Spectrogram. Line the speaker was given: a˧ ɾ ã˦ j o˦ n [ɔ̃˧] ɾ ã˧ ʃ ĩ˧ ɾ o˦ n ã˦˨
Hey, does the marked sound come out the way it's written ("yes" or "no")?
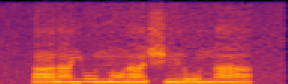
yes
